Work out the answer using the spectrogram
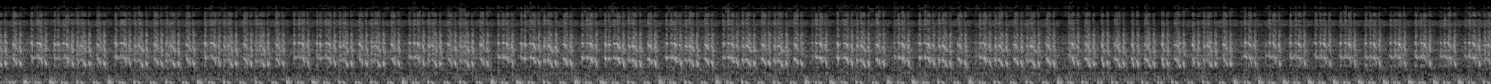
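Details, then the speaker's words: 1996 Honda Magna VF750CD after new spark plugs and coolant, battery charged, choke on: fast, steady cranking about seventeen seconds, engine trying but never firing. Cranks but will not start. "Let's start cranking. Trying. Trying, but not firing."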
